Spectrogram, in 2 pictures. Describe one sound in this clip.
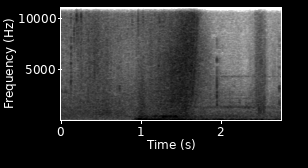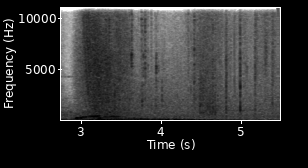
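A deep whoosh swells and fades.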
